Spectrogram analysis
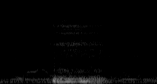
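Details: Sleeping beagle, described as a snorty dog, gives a single short, low, fluttering snort-like breath; snoring.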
